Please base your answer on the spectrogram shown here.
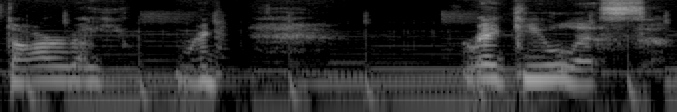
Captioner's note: inhales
